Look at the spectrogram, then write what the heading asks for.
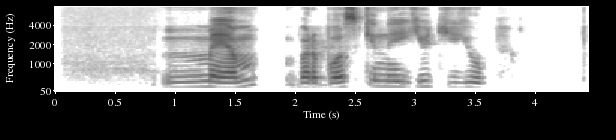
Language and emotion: Russian, neutral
